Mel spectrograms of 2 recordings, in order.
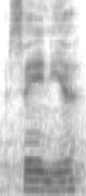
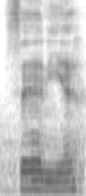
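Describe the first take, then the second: The two takes are said the same way.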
